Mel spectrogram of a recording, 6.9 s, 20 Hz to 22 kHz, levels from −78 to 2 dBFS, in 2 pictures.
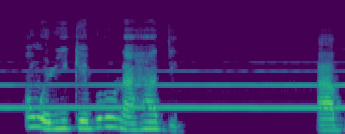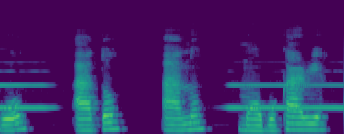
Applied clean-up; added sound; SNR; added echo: none; Wind instrument, woodwind instrument; 9 dB; none.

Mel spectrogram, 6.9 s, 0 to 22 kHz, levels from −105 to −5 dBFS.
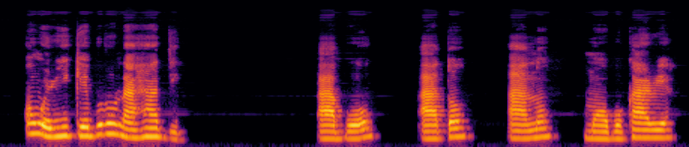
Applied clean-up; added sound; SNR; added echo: neural mask model DeepFilterNet 3.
